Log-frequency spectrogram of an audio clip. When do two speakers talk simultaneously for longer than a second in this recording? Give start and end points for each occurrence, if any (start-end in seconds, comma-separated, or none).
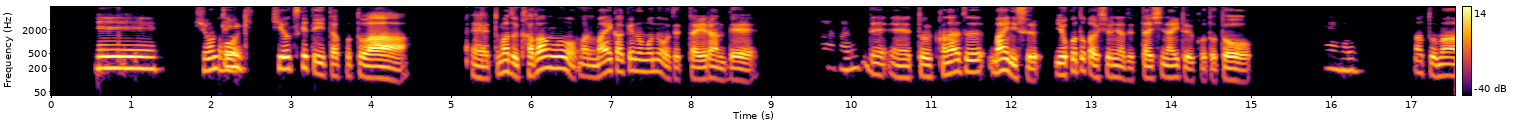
none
